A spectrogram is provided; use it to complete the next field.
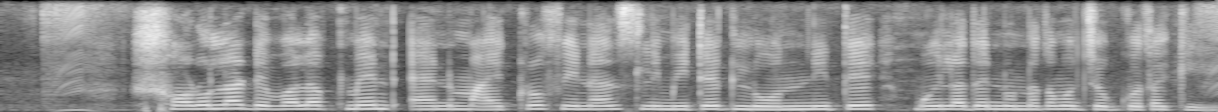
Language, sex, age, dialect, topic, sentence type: Bengali, female, 18-24, Standard Colloquial, banking, question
